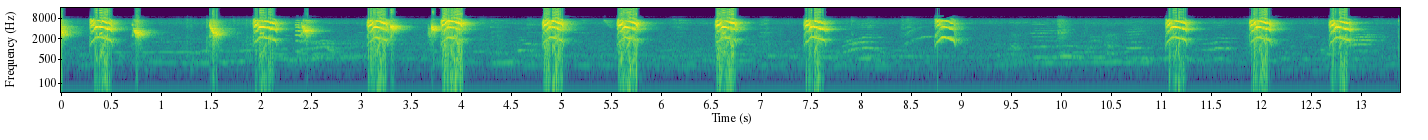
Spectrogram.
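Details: Cage-bird training recording of a munia giving strident, rasping high chirps in bursts, roughly fifteen notes, with a quieter pause near the middle before the rapid chirping resumes.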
